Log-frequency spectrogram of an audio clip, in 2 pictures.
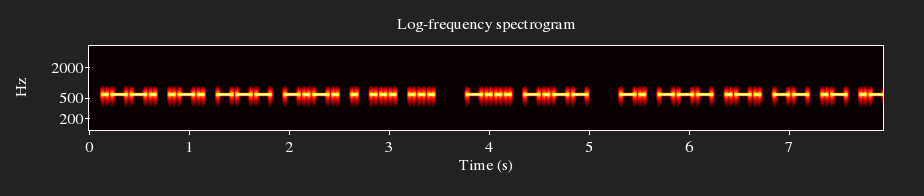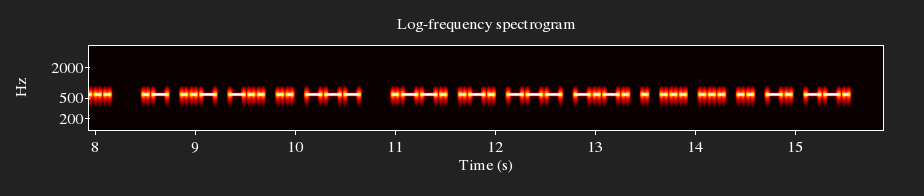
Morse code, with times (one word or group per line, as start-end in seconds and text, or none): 0.2-3.5 PROCESS
3.8-5.0 BY
5.4-8.2 NORMAL
8.5-10.7 AUDIO
11.0-15.6 PROCESSING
